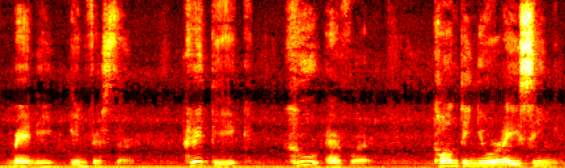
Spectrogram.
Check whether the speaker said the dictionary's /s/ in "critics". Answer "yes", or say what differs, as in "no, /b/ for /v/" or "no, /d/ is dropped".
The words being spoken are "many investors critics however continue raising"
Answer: no, /s/ is dropped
